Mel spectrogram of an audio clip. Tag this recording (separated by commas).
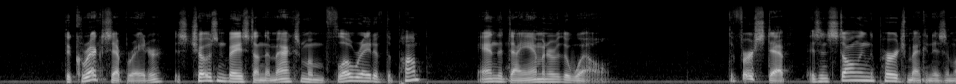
Speech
